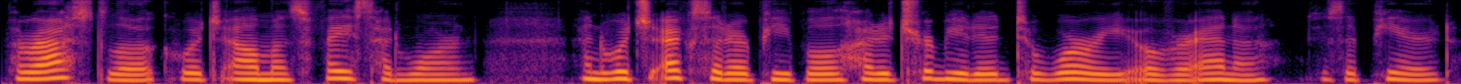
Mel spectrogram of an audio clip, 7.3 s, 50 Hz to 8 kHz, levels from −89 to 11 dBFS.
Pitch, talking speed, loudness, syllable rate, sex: 220 Hz, 155 wpm, -17 LUFS, 5.1 syllables/s, female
